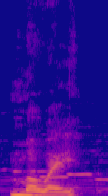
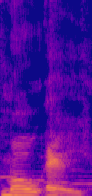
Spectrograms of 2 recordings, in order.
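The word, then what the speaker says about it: 萌え: be considered moe because apparently you hold the e it's mo a i guess you'll maybe pronounce it differently but according to what i read on wikipedia you the the e you hold the e it's a bit longer so there we go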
